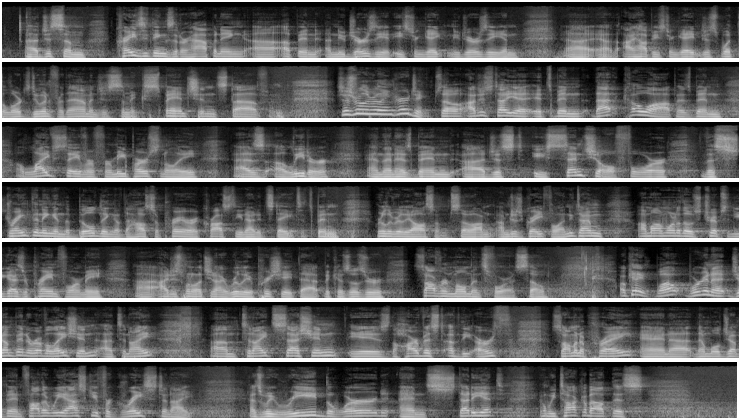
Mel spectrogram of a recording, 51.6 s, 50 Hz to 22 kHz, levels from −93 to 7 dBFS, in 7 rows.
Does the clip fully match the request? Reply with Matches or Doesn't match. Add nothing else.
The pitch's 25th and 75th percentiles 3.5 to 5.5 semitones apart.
Matches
